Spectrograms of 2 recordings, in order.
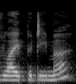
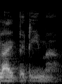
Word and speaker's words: lipoedema: You'll notice that I say lipedema and not lipedema. And I say that deliberately because in Australia it is spelt lipoedema, and I find that really helpful because there are 3 conditions that sound very similar. So in a lot of Europe and the US, they say lipedema, and that's fine.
